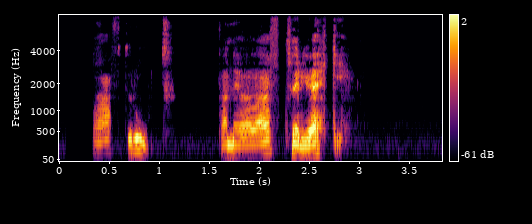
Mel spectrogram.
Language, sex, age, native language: Icelandic, male, 20-29, Icelandic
